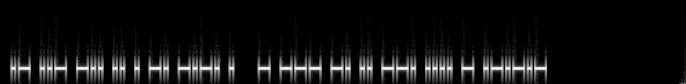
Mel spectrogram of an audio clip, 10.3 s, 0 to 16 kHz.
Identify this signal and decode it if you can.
Morse code, heard as a keyed tone, about 21 wpm, 700 Hz. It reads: AUDIENCE TONIGHT.
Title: Sentences from Top 1000 Words - Review Part 5 - 22wpm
